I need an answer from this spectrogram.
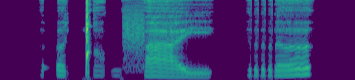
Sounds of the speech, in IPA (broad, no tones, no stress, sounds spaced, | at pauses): ʔ ə ǃ ɔ̤ ɡ f a j | r ə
